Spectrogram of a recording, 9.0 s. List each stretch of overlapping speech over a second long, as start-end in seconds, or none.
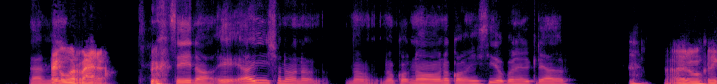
none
